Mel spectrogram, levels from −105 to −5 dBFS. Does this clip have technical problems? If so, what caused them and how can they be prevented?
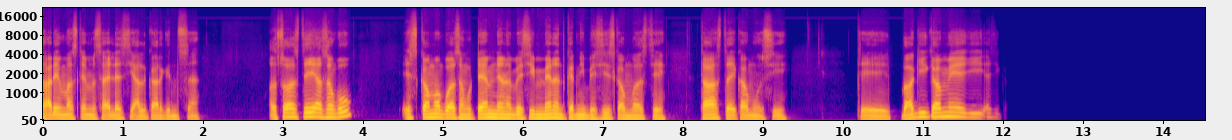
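No, nothing stood out on listening to this speech clip, and the smooth fade-out that begins around 11 s and finishes at 12.05 s is an ordinary editing choice rather than a problem.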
